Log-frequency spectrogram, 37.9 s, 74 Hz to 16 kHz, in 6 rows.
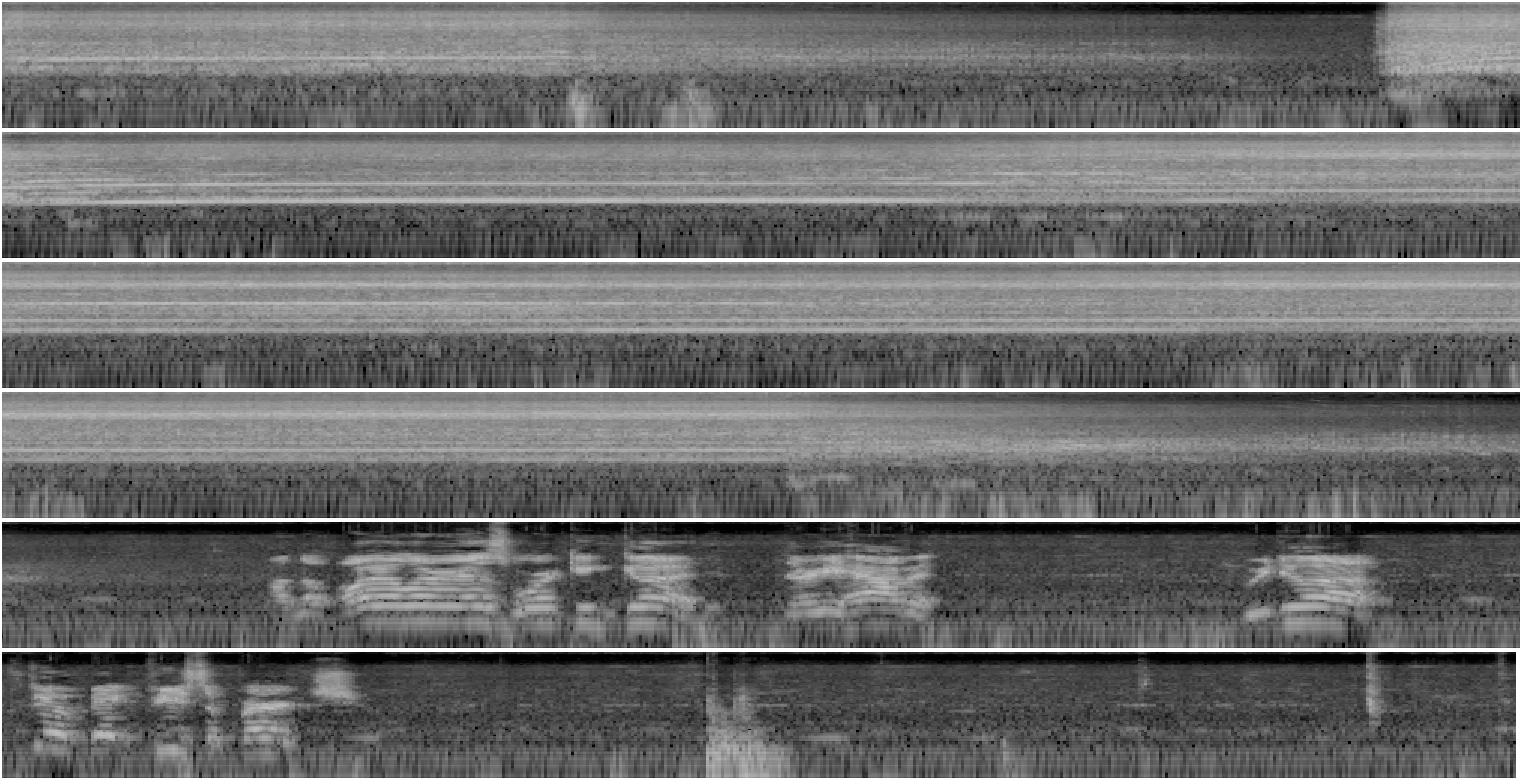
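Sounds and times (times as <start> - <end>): electric chainsaw motor whining: 0.0 - 5.1, 5.7 - 25.7.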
